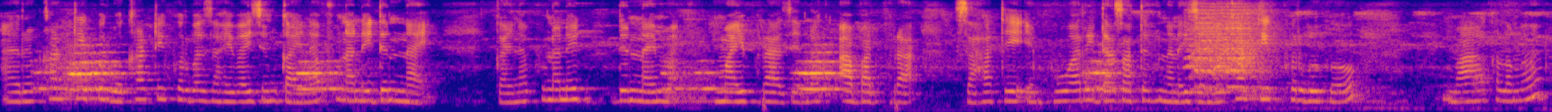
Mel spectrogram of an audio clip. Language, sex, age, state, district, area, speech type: Bodo, female, 30-45, Assam, Udalguri, rural, spontaneous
